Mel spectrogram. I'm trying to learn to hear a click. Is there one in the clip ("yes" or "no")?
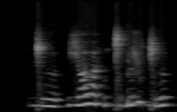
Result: yes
